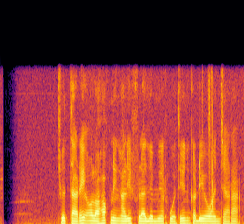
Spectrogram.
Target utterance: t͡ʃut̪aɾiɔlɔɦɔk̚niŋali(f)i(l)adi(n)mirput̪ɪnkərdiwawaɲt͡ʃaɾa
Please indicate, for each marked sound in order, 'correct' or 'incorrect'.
correct, correct, incorrect: none

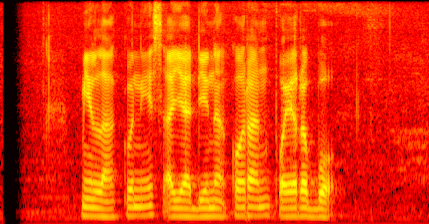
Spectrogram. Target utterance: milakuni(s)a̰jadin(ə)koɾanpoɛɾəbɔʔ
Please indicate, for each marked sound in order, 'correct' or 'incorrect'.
correct, incorrect: a

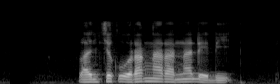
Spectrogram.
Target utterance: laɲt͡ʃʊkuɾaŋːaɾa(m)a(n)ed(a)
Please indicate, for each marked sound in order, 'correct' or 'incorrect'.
incorrect: n, incorrect: d, incorrect: i

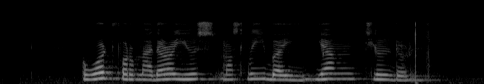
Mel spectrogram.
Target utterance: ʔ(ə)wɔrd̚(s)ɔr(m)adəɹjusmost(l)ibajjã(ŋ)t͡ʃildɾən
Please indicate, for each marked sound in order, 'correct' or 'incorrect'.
correct, incorrect: f, correct, correct, correct

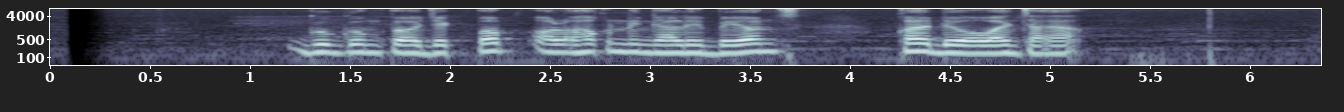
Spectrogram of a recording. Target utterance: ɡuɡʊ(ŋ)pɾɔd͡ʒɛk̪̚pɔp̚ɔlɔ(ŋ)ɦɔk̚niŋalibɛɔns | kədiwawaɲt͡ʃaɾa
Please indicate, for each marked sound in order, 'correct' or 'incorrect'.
incorrect: m, incorrect: none

